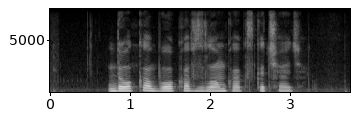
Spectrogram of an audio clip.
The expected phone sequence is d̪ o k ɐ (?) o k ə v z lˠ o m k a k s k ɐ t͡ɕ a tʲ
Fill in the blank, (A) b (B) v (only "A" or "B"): A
